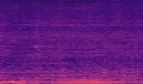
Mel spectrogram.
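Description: Tractor engine running steadily, heard from inside the cab, as the tractor pushes through a tall sorghum crop.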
